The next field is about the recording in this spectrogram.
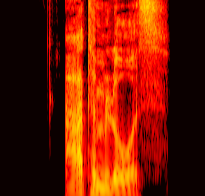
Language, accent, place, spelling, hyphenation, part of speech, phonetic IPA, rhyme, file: German, Germany, Berlin, atemlos, atem‧los, adjective, [ˈʔaːtəmˌloːs], -oːs, De-atemlos.ogg
- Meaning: 1. breathless 2. full of anticipation, excitement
